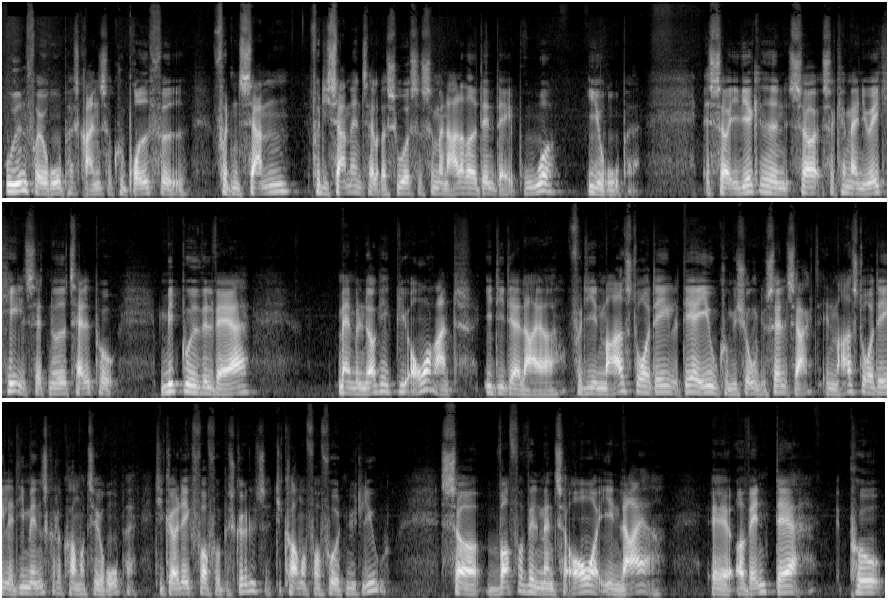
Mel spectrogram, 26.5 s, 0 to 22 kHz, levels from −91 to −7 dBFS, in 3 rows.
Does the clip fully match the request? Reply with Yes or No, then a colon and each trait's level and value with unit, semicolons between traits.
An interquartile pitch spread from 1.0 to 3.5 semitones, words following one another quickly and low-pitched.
No: average, 4.1 semitones; fast, 235 wpm; low, 125 Hz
